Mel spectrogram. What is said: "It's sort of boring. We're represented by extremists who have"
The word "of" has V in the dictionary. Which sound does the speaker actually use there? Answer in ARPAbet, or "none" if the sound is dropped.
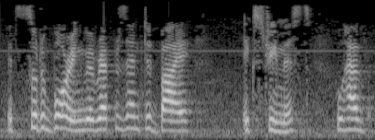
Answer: V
